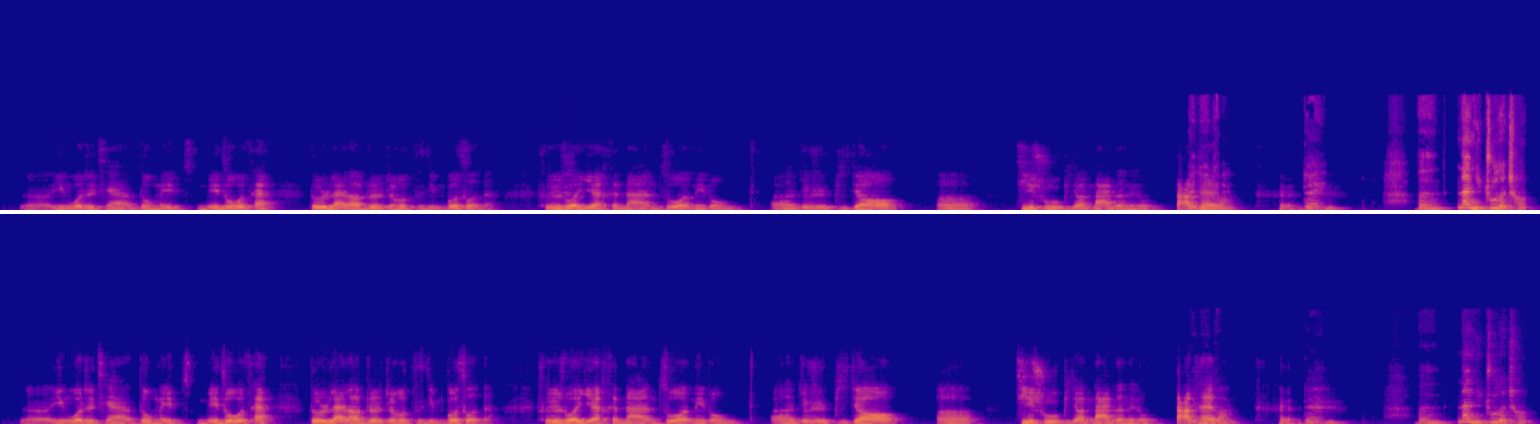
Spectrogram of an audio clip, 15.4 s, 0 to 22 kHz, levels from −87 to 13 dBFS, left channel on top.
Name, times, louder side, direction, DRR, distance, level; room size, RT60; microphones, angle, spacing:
voice 1, 0.2-2.7 3.1-4.9 5.4-7.4 7.7-9.0 9.4-9.7 10.2-12.3 12.8-13.2, right 2 dB, 85° right, 1.3 m, -27 dB
voice 2, 11.9-12.3 13.0-13.5 13.9-15.2, left 4 dB, 70° left, 0.6 m, -29 dB
6.9 x 5.7 x 4.7 m
head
